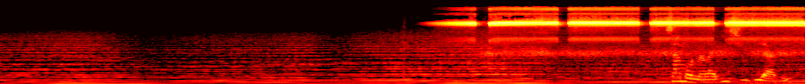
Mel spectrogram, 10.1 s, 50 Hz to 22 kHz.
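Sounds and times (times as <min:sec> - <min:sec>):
soft background music: 0:00.0 - 0:10.0
night creatures trilling: 0:05.5 - 0:10.0.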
